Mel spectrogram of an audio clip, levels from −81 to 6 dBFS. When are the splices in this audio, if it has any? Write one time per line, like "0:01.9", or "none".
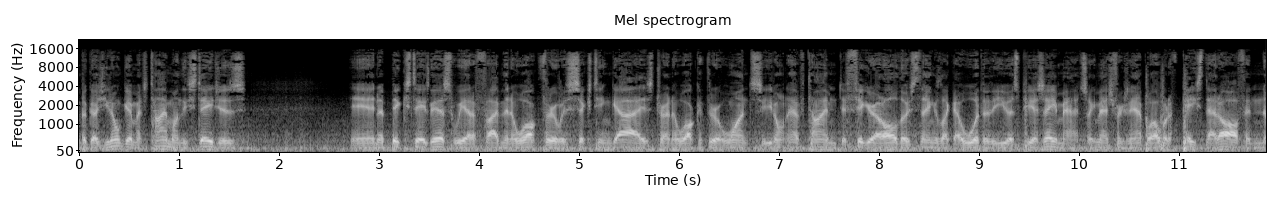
0:03.0
0:03.5
0:07.6
0:10.2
